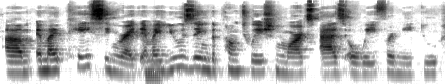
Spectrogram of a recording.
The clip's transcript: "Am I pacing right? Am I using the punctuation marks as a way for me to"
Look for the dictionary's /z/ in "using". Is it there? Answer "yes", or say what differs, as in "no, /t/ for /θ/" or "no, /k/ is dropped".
yes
